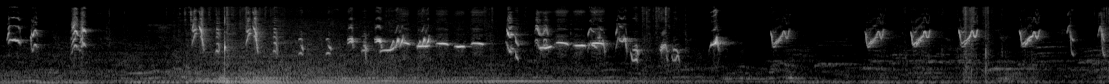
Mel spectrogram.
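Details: Male black-naped oriole singing actively and imitating other birds: scattered sharp chirps, then a burst of rapid clipped notes with wavering whistles, followed by evenly spaced upward-flicked chirps.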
